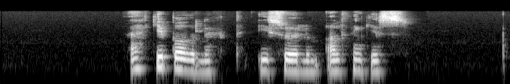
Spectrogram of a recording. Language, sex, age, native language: Icelandic, female, 50-59, Icelandic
